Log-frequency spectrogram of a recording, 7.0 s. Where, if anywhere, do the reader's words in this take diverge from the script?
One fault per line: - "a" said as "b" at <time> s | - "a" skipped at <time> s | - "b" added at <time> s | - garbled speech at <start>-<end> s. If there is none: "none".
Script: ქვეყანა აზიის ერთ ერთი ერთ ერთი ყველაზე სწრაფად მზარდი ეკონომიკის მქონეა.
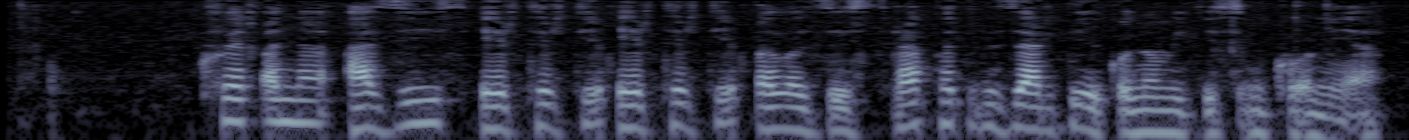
none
